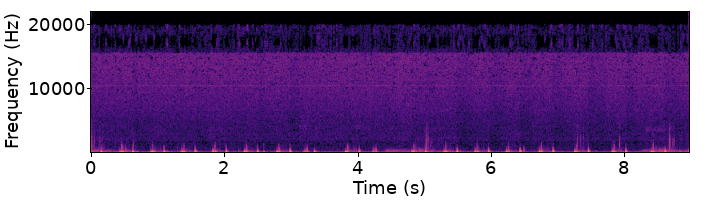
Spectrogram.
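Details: 22-year-old woman stressed after an all-nighter: quick, steady low heart thumps over faint background hum; rapid heartbeat.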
